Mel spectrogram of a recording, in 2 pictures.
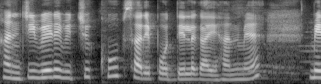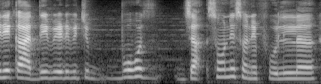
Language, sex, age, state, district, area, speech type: Punjabi, female, 45-60, Punjab, Ludhiana, urban, spontaneous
